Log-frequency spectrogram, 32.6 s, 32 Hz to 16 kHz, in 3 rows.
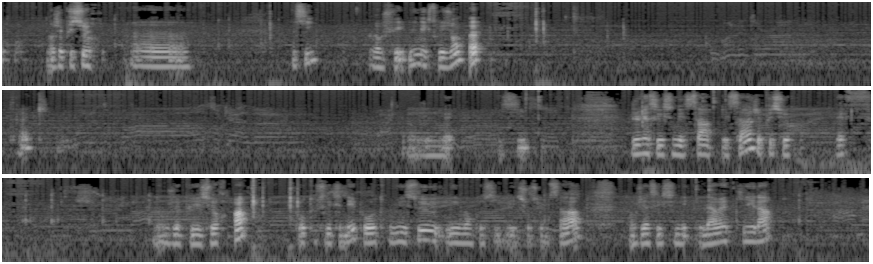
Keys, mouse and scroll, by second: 1.5-4.9 middle drag, 6.7 e, 17.6-19.4 drag, 19.7-21.4 right drag, 21.4 f, 22.0-23.5 middle drag, 24.8 f, 24.9 a, 25.4 a, 27.4 middle click, 30.5-32.3 right drag.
